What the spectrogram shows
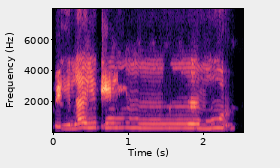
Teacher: মিম সাকিনের পরে মিম এসেছে, তাই মিমকে মিমের সঙ্গে মিলিয়ে একালি পরিমাণ গুণা করে পড়তে হবে। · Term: ঈদগামে সাফাবি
